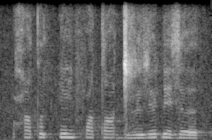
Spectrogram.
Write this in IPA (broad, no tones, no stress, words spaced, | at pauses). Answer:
ħetˤũtpũb fœtˤe ɡ͡ǀœ̃zʏ ɗezə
